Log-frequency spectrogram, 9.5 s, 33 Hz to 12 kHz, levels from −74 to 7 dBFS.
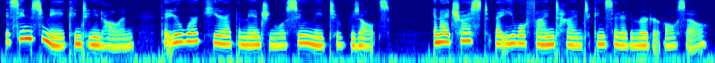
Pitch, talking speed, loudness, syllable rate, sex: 205 Hz, 195 wpm, -19 LUFS, 4.9 syllables/s, female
